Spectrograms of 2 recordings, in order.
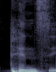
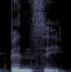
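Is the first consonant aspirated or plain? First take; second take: aspirated; plain. First: The first consonant has a puff of breath. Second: The first consonant has no puff of breath. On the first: The speaker calls it right. "you're putting the H sound in there" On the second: The speaker calls it wrong. "Otherwise, it would be Pinsy"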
